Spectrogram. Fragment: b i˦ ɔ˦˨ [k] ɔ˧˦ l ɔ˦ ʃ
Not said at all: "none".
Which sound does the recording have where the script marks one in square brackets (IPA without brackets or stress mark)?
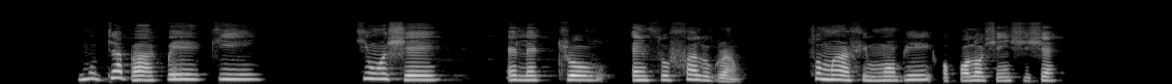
k͡p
